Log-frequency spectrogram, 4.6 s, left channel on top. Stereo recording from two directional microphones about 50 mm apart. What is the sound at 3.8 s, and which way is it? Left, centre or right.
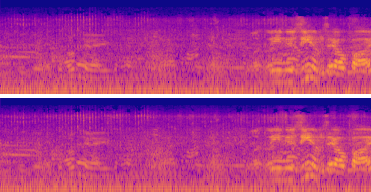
Speech, left.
